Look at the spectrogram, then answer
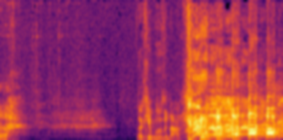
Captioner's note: laughter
